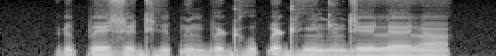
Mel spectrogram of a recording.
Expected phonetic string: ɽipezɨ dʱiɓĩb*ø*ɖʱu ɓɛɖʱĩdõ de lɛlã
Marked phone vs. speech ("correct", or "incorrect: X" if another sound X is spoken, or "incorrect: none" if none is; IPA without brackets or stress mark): incorrect: ɘ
